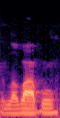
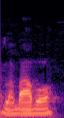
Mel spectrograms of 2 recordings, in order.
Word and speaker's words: lavabo: A lot of O's in Catalan are actually pronounced as a U. Okay, lavabo instead of lavabo.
